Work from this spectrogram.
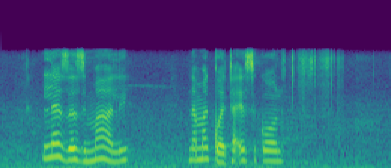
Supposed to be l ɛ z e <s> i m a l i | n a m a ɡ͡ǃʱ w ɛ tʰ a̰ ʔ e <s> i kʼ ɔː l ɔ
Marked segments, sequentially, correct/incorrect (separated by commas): incorrect, correct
